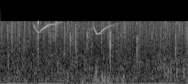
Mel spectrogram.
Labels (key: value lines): label: biophony, dolphin
recorder: SoundTrap 500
